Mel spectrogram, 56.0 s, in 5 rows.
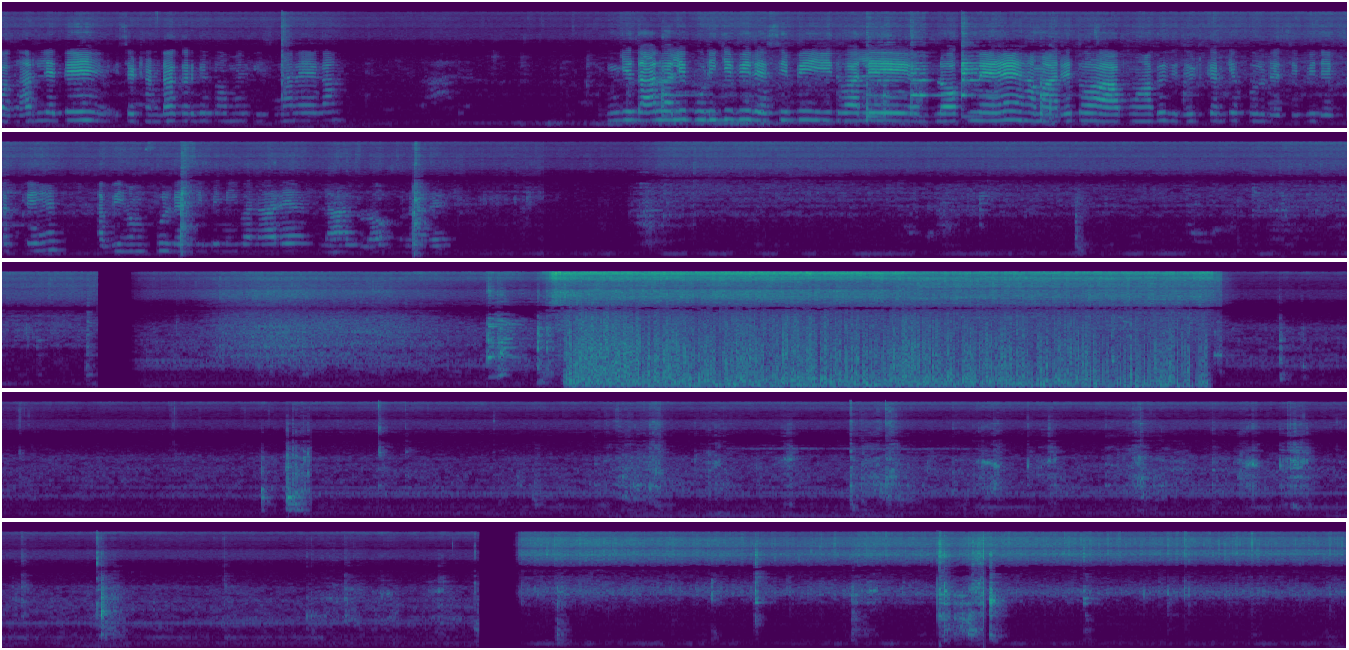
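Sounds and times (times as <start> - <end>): lentils sizzling in hot oil: 4.4 - 23.2, 23.9 - 32.6, 35.7 - 56.0
nuts sizzling in ghee: 7.8 - 23.2, 24.0 - 32.6, 36.2 - 56.0
steel ladle scraping pot: 38.5 - 45.8, 47.3 - 48.7.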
